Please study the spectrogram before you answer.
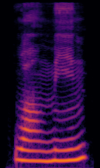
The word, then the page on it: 网民: wǎng mín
